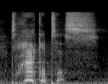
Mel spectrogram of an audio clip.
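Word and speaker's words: Tacitus: 2,000 years ago, a Roman gave this quote, and I I think you pronounce the name Tacatus.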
